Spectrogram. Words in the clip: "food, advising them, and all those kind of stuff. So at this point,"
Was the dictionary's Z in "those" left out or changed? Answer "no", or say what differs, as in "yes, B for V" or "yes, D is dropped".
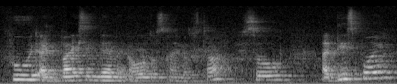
yes, S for Z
